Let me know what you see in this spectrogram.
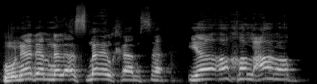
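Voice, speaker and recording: A young man with an Egyptian accent and a fairly high voice teaches a grammar lesson. He stretches out each example phrase slowly, then moves quickly through the explanation in an easy colloquial way. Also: a bit bright.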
